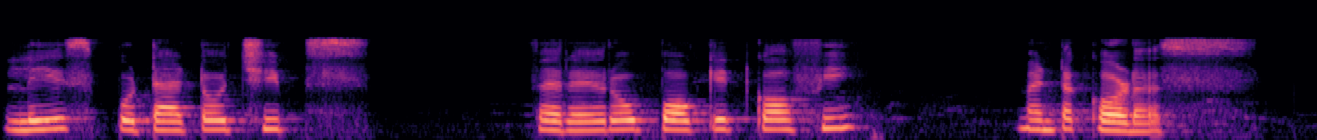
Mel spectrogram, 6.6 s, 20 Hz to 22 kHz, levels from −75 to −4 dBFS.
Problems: constant background noise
